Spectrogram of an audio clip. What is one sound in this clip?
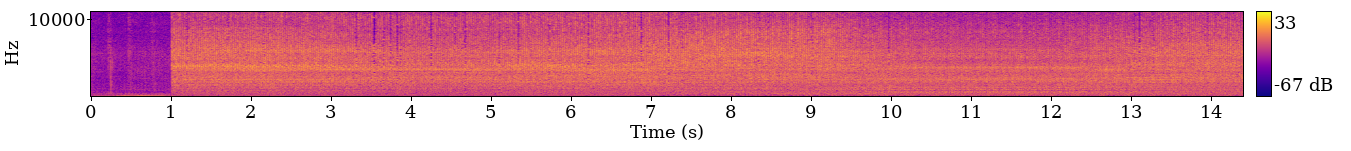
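A large diesel engine runs steadily with a loud, even roar.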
